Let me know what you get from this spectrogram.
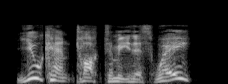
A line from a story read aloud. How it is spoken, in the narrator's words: shouted the captain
